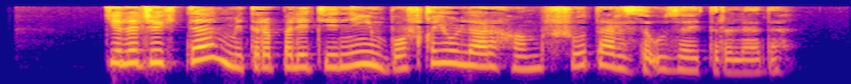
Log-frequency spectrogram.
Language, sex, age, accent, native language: Uzbek, female, 19-29, Qashqadaryo, Uzbek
